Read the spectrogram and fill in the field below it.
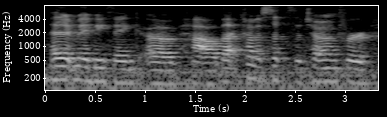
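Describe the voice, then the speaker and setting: A woman who read the stage directions shares her notes thoughtfully in a casual discussion, hunting for words with many fillers. Her voice is low, fairly even, and at a normal speed. The recording is noisy, with an echoey room and a distant mic.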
